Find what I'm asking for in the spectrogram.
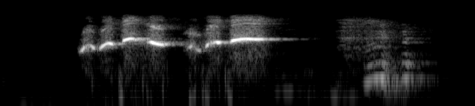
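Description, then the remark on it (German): A person whistles a bird call, imitating the one lead bird that always began the birds' chorus: a bright, wavering series of warbling notes that rise and dip in pitch for about a second and a half, then a brief softer, breathy trailing phrase. “Und dieser eine Vogel, der machte immer den Anfang.”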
